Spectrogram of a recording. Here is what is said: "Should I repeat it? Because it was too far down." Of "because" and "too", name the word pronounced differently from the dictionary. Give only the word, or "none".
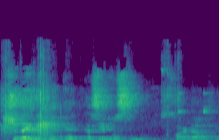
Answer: because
